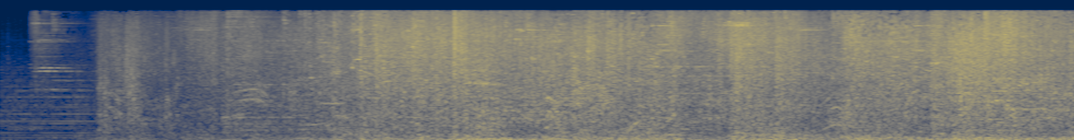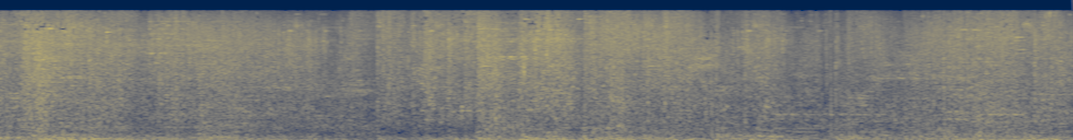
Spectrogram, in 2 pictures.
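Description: Spell effects crackle and burst as game characters fight.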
